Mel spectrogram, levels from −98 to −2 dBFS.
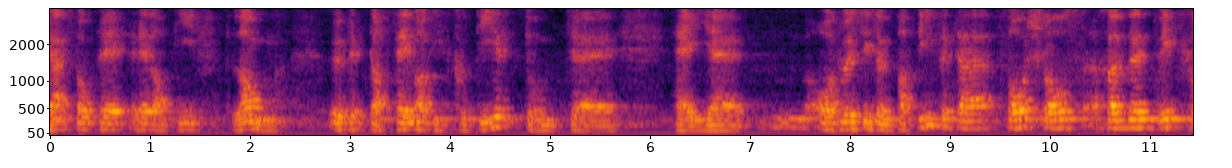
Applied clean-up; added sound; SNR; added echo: none; none; none; reverberation time 0.2 s.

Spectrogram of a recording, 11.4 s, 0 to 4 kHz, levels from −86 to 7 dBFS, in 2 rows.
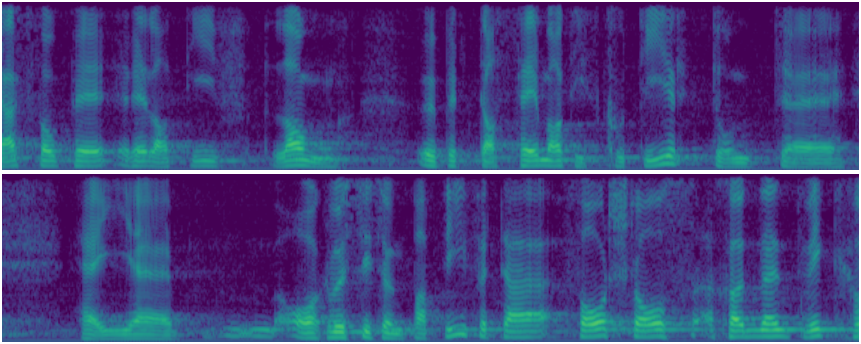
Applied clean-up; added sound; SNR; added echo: none; none; none; none.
